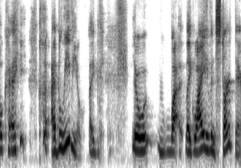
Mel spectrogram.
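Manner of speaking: laughing, disbelieving tone.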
